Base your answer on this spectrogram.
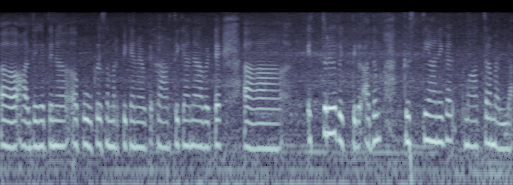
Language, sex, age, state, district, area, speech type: Malayalam, female, 18-30, Kerala, Alappuzha, rural, spontaneous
